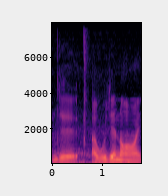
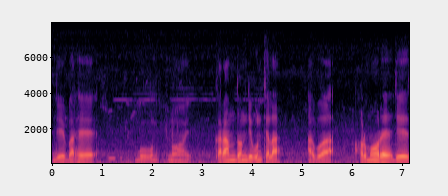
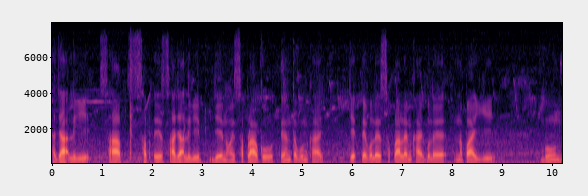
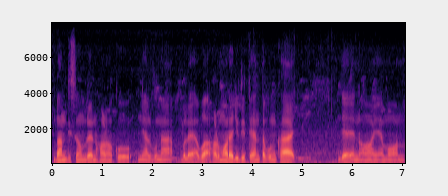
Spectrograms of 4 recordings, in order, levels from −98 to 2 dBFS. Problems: constant background noise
